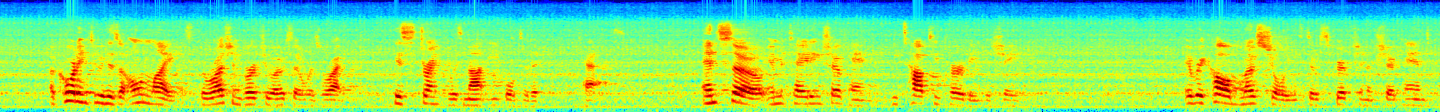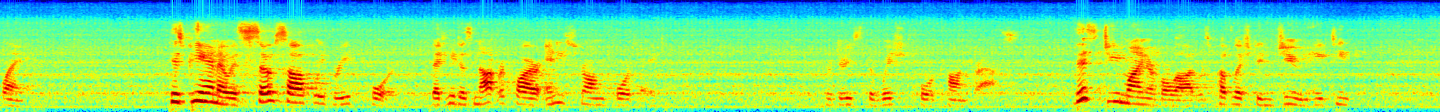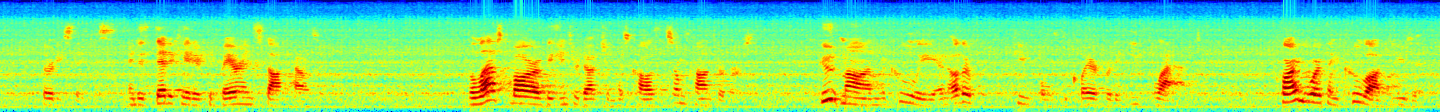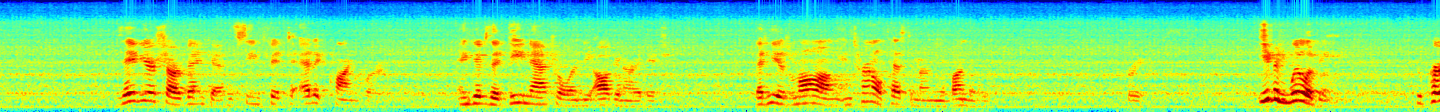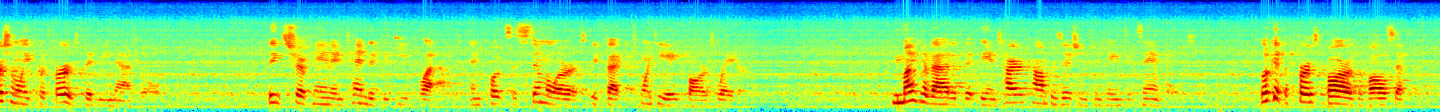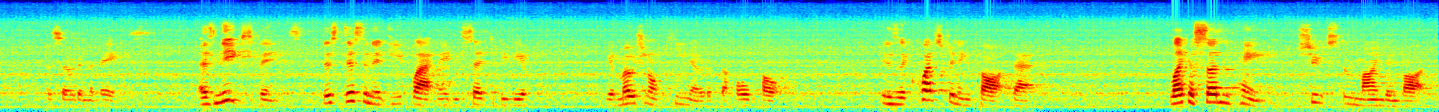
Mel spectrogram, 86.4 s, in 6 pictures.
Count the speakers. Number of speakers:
1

